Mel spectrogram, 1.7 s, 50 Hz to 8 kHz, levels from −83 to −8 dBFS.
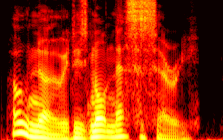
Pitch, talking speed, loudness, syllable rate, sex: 110 Hz, 215 wpm, -18 LUFS, 6.8 syllables/s, male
